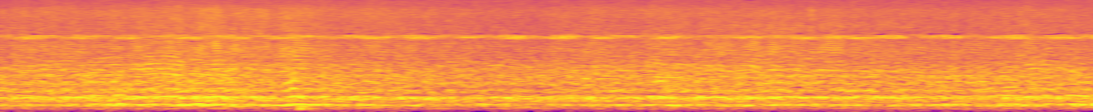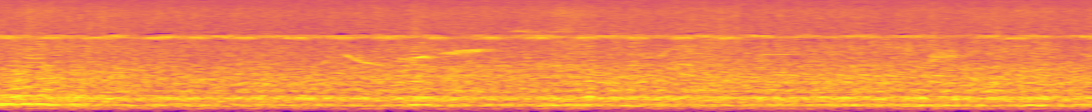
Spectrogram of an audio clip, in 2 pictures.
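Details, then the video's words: Natural buzzing of many bees: a continuous, even drone with stacked humming tones and a sustained high whine, small bird chirps surfacing faintly near the end, no breaks in the sound. "bees therapy relaxing natural buzzing sound"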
